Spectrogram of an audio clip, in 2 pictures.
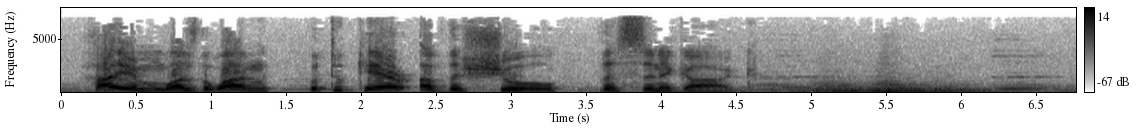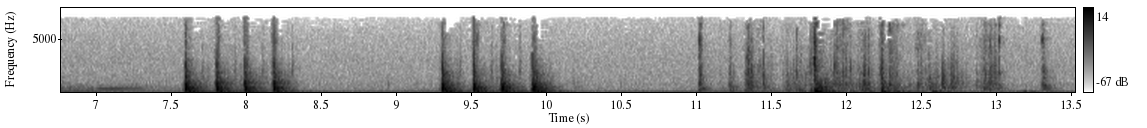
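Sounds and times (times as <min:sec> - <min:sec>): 
speech: 0:00.2 - 0:04.7
brief musical tone: 0:03.4 - 0:07.6
firm knocking on a wooden door: 0:07.6 - 0:08.4, 0:09.3 - 0:10.2.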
